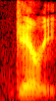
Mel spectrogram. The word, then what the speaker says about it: Gerry: was actually named after his name was was was Gary it's spelt that way ger her why but it was pronounced Gary for some reason so everybody was like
